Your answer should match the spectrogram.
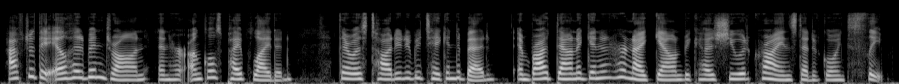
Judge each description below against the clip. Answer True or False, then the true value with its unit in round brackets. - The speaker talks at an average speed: False (240 wpm)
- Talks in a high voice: True (245 Hz)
